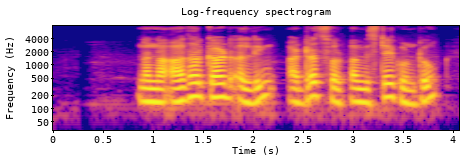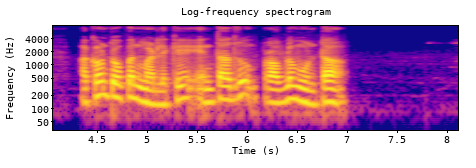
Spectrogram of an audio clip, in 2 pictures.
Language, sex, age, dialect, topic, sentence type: Kannada, male, 18-24, Coastal/Dakshin, banking, question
